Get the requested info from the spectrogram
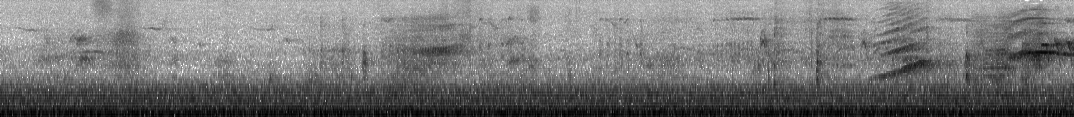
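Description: Birds calling from bare trees: a few scattered squawky calls, then a run of quick rising calls near the end, over a steady low rumble.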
